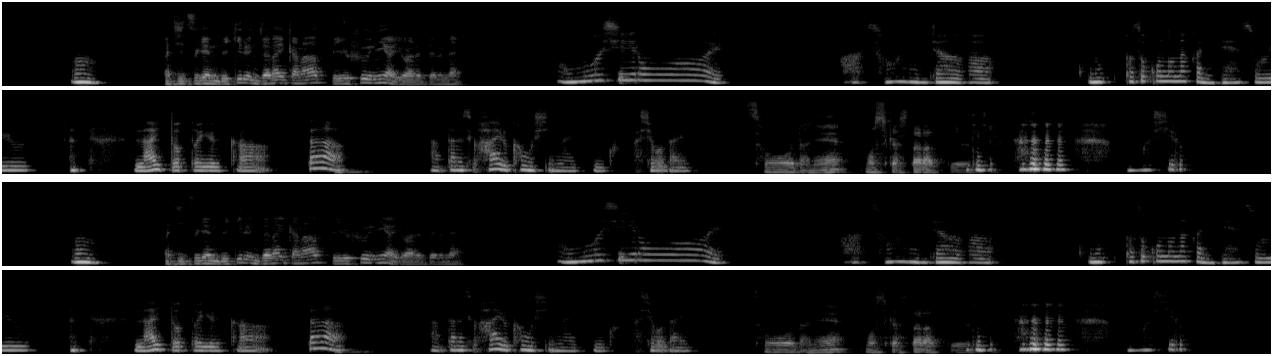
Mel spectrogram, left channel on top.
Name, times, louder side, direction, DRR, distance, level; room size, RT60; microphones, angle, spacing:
voice 1, 1.6-4.6 16.0-16.1 20.2-22.4, left 2 dB, 75° left, 0.8 m, -40 dB
voice 2, 5.6-7.2 8.4-9.9 10.9-13.0 13.4-15.4 15.8-16.1 17.0-18.7 19.0-19.6 22.4-24.5, left 1 dB, 30° left, 0.4 m, -33 dB
6.3 x 2.4 x 3.0 m
head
